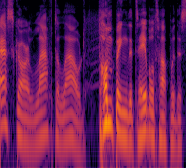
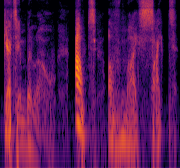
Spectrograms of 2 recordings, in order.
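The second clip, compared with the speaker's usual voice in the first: furious pirate captain's snarl; snarled order; 8 dB louder than usual. A narrator's reading. Enraged Daskar banishes the slave below deck, snarling. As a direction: snarl it, leaning on each phrase. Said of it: "he snarled".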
